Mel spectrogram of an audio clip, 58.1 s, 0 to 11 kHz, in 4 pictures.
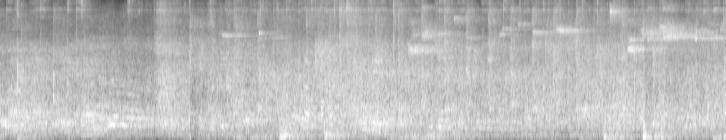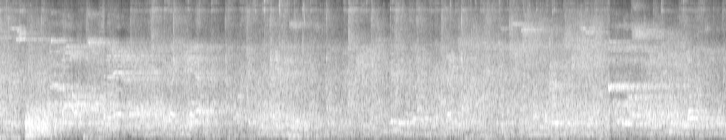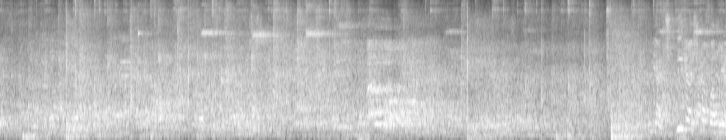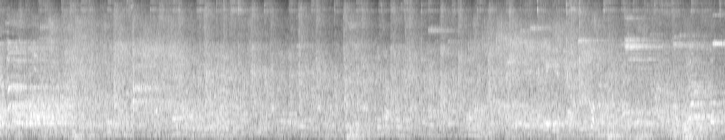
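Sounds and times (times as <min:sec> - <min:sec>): murmur of voices: 0:00.0 - 0:58.0
table tennis balls clicking: 0:17.5 - 0:24.6, 0:27.7 - 0:35.8, 0:37.1 - 0:43.1, 0:46.7 - 0:56.0.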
